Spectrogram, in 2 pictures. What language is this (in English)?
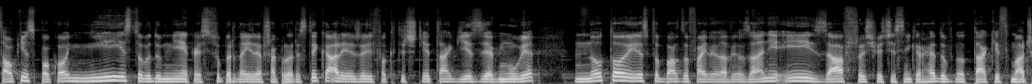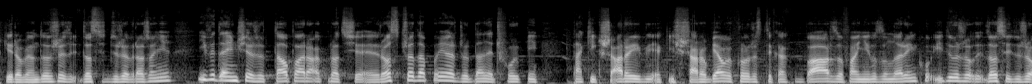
Polish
